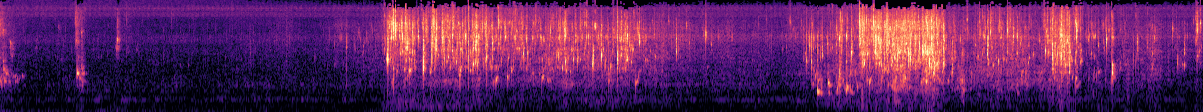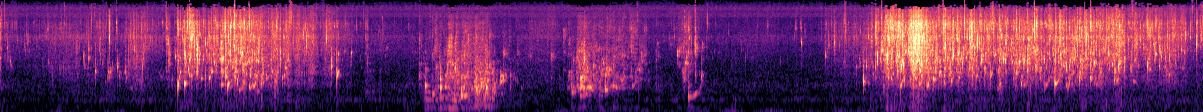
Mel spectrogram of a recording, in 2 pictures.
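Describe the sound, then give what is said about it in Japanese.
Water rinses soap suds away in several separate gushes of splashing, trickling flow, with quiet pauses between them. The bursts vary in length and the last one is loudest. “それではシャボンを流してしまいましょう。”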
